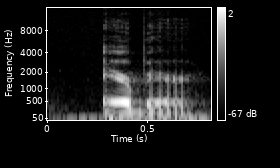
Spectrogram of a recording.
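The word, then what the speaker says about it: Hebert: saw a T-Bob on airbear is that how you pronounce that um it looks like Herbert but it's actually air bear apparently um that's how he pronounced it I saw him on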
